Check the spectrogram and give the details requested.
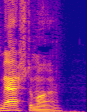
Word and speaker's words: Mvstermind: name properly so uh it's mastermind but it's spelled with a v so that's m-v-s-t-e-r-m-i-n-d it's like upside down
